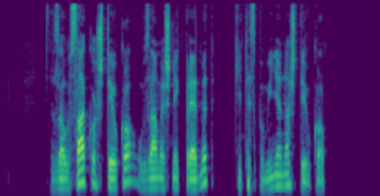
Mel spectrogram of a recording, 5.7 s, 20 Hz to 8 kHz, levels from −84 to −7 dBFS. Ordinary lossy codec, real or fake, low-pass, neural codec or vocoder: none; real; none; none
